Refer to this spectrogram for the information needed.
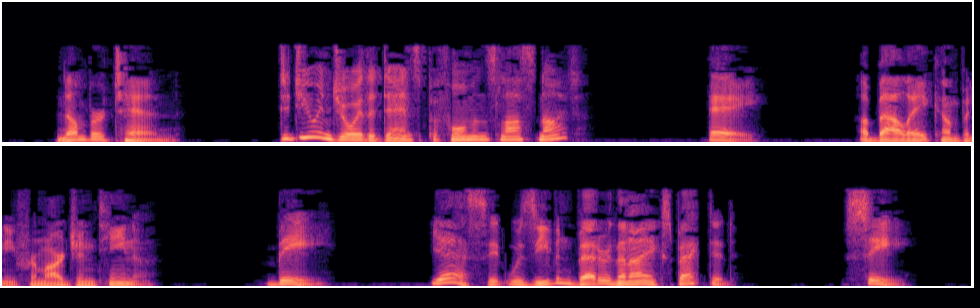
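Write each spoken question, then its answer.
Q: Did you enjoy the dance performance last night?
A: B: Yes, it was even better than I expected.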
